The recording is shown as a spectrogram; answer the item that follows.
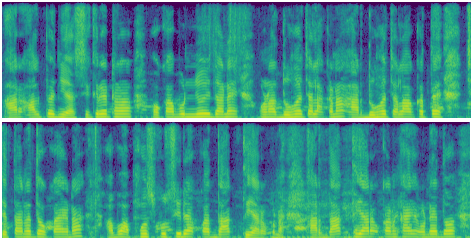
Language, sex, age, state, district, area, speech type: Santali, male, 45-60, West Bengal, Dakshin Dinajpur, rural, spontaneous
